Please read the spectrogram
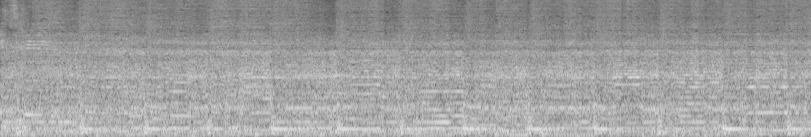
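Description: Post-punk rock band playing live: an electric guitar riff repeating over a drum kit with cymbals, in an instrumental stretch without vocals.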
